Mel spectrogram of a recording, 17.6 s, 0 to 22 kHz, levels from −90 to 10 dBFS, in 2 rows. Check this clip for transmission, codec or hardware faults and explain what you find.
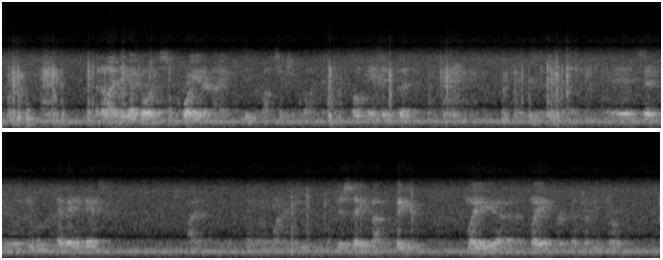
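No transmission, codec or hardware fault turns up anywhere in the clip.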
